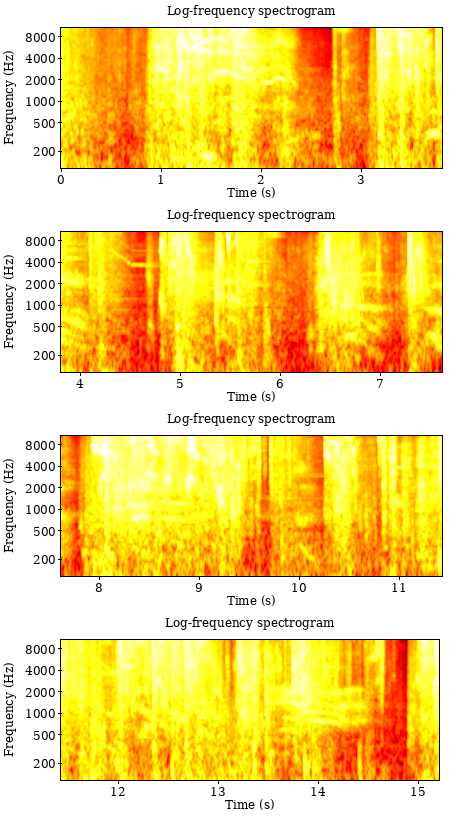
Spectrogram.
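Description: A creature hisses and screeches.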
